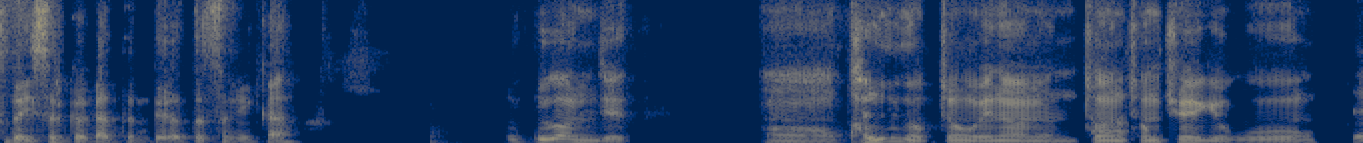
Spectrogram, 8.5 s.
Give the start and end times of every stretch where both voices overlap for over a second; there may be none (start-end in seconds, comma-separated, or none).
none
